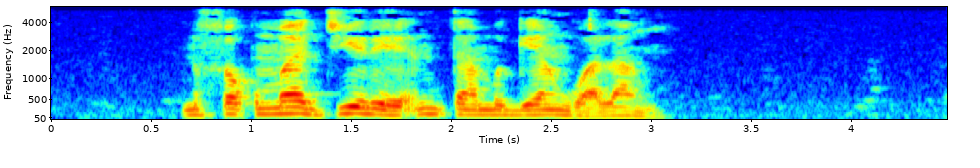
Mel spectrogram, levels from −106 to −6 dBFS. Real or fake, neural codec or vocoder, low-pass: real; none; 5.4 kHz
